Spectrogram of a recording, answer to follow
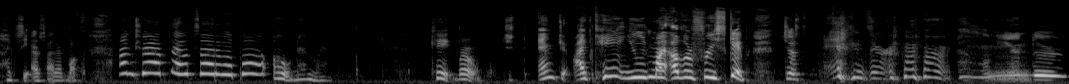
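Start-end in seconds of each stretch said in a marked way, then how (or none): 1.1-2.7 high-pitched mock lament; melodramatic wail. Corrects own melodramatic complaint. 7.8-10.7 mock pleading. Pleading with game to admit player.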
